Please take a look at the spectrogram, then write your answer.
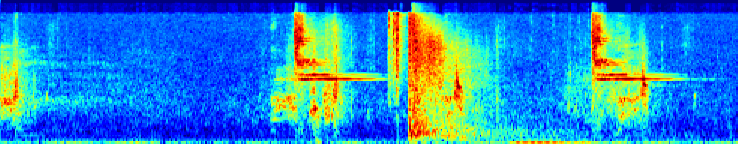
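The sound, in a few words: gunfire in a pirate video game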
